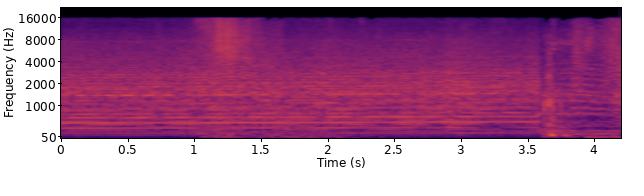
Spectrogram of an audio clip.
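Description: A car's boost whooshes loudly.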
